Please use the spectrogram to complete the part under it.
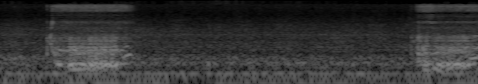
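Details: Agatha, a two-month-old beagle pup, snores loudly while sleeping. A gravelly, vibrating snore opens the clip and a second follows almost four seconds later, with soft, quiet breathing in between.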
